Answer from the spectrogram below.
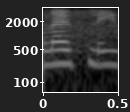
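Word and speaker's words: Lesley: So when you look for the Dr. Leslie Phillips .com website, just remember to spell Leslie with an E-Y and Phillips with two L's.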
